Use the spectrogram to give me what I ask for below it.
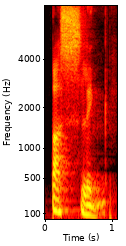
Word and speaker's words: bustling: There's a T but you don't pronounce the T, bustling.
